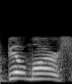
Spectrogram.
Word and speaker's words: Maher: It was on the Bill Maher show, right? – Yes.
